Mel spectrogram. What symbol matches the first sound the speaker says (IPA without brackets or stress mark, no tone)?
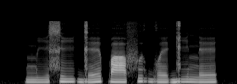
m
